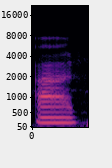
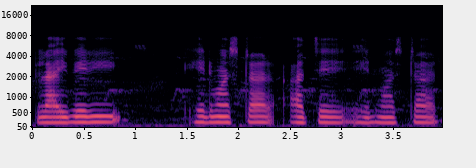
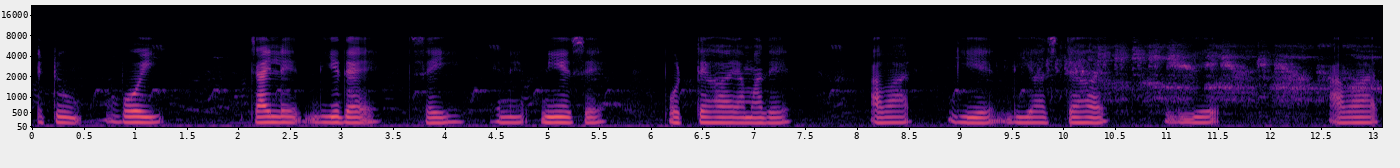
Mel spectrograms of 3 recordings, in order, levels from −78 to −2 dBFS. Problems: constant background noise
